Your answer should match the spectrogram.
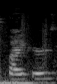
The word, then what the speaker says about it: Vickers: So I told her that Bikers. I said, but it's spelt like Vickers, not Bikers. that we pronounce it differently.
